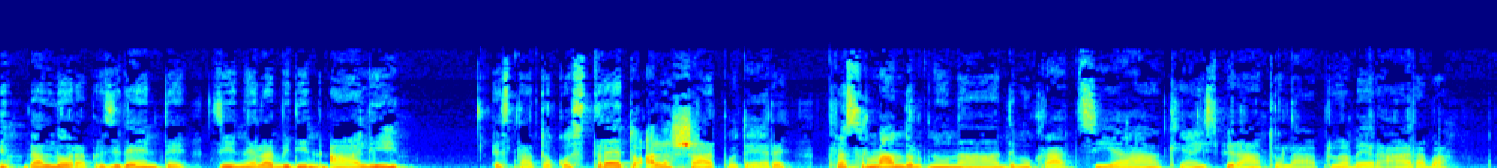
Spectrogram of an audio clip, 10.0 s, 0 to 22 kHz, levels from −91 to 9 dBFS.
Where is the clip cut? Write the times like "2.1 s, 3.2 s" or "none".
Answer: 1.3 s, 2.2 s, 4.8 s, 5.4 s, 6.2 s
